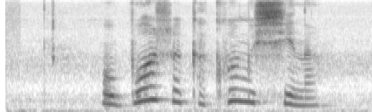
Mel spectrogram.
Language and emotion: Russian, positive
